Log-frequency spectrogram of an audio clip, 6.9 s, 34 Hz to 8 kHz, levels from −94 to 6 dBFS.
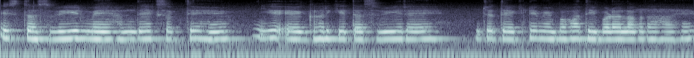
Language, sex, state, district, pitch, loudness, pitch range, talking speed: Hindi, female, Uttar Pradesh, Budaun, 210 Hz, -15 LUFS, 205-215 Hz, 190 wpm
